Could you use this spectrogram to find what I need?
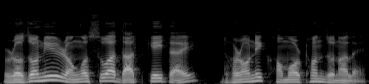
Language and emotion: Assamese, neutral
